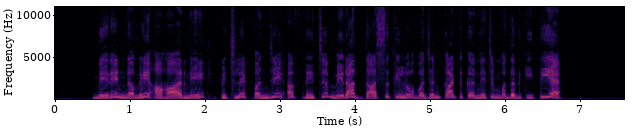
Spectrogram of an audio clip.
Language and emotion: Dogri, happy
